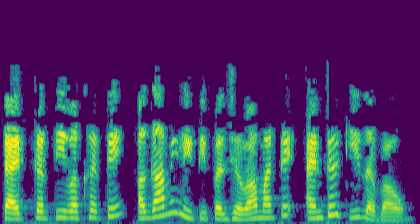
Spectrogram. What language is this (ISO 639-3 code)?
guj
